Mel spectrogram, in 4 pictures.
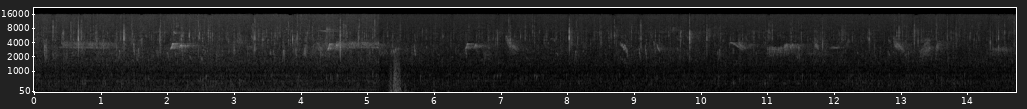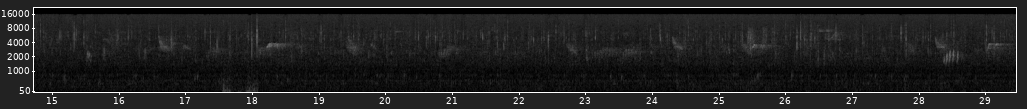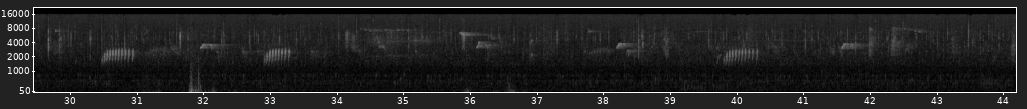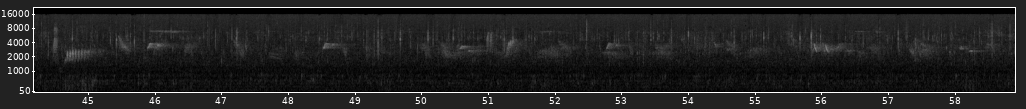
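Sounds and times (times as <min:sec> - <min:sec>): small birds chirping: 0:00.1 - 0:21.3, 0:22.7 - 0:40.8, 0:41.4 - 0:49.2
dull low thumps: 0:05.3 - 0:06.0, 0:17.5 - 0:18.1, 0:31.7 - 0:32.4.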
